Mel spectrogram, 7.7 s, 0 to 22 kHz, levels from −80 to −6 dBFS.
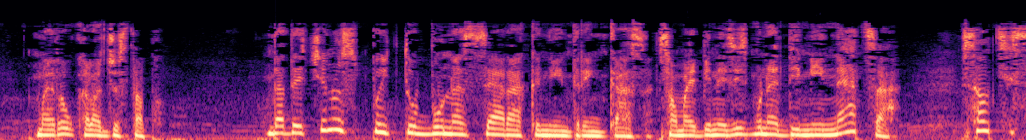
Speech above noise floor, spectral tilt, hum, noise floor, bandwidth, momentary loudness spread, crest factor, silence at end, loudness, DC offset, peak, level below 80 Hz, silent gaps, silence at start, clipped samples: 25 dB; -5.5 dB/octave; none; -35 dBFS; 11.5 kHz; 5 LU; 10 dB; 0 s; -11 LUFS; under 0.1%; 0 dBFS; -34 dBFS; none; 0.2 s; under 0.1%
